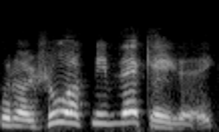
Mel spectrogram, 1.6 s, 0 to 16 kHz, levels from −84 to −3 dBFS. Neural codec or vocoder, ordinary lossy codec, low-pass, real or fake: codec, 16 kHz, 1.1 kbps, Voila-Tokenizer; none; 7.2 kHz; fake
